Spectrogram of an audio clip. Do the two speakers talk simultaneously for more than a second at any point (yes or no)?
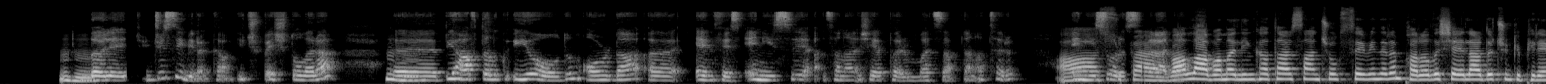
yes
